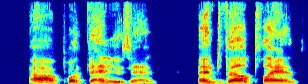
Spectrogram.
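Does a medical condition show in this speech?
Yes: ALS; voice somewhat compromised by disease, audibly affected.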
